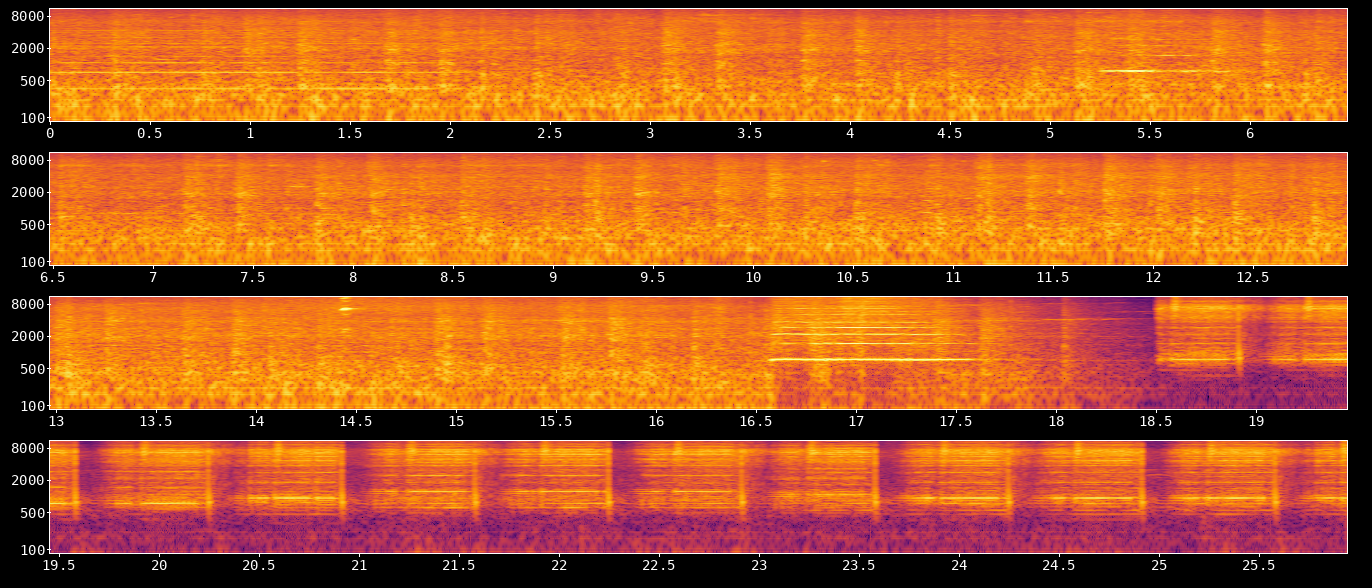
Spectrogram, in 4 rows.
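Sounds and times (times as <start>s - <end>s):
train horn blast: 0.0s - 2.4s, 5.2s - 6.1s, 16.6s - 17.7s
train coaches rumbling past: 0.0s - 25.9s
wheels clacking over rail joints: 0.0s - 25.9s.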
